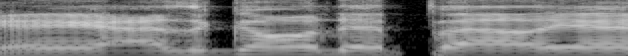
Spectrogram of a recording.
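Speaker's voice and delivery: put-on chatty, high-pitched New York accent. Describing how some dudes talk, like Adam Sandler: imitating Adam Sandler's New York talk. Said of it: "I know a lot of dudes that talk like that".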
